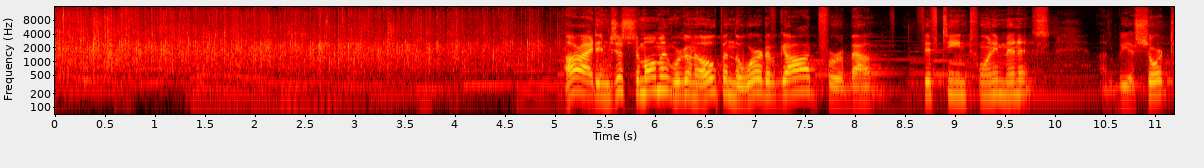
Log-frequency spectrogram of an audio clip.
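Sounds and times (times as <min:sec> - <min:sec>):
sizable crowd applauding: 0:00.0 - 0:05.6
speech: 0:05.1 - 0:11.1.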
